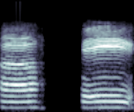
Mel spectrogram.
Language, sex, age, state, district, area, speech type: Bengali, male, 18-30, West Bengal, Kolkata, urban, conversation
